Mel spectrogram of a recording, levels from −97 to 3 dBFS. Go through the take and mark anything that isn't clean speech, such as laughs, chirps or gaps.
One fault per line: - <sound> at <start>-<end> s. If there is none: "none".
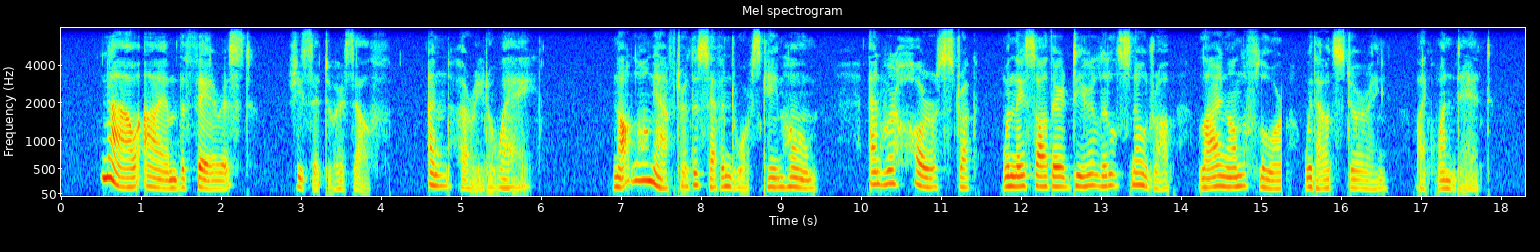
- dropout at 15.3-15.3 s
